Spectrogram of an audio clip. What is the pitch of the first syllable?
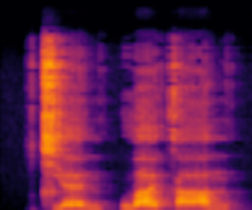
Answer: falling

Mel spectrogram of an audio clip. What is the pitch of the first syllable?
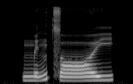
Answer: rising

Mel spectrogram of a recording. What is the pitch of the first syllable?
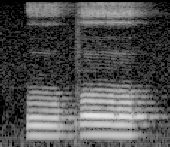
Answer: low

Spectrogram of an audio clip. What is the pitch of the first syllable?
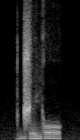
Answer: low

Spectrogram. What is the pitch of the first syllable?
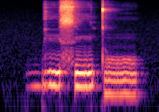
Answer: high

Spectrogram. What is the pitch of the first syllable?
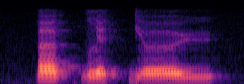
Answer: high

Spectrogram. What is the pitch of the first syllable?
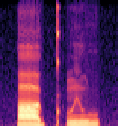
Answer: falling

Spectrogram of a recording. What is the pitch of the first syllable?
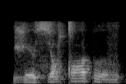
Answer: low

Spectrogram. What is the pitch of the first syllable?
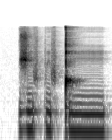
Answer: high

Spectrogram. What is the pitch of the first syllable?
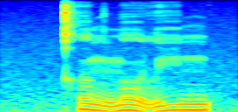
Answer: falling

